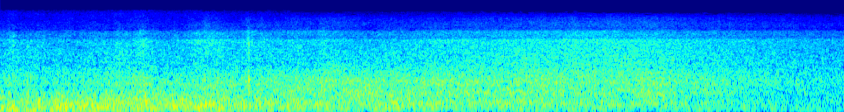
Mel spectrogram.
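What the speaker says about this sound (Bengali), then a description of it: "খালি আওয়াজটা শোনো, জল একদম পায়ের কাছে এসে গেছে" Sea waves washing up on the beach at Dublagadi, a broad, steady roar of surf close by with wind buffeting the microphone, continuous and loud, slowly easing near the end, no voices.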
